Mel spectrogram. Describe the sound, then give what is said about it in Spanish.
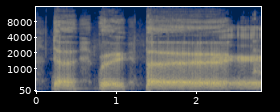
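A strained, guttural vocal grunt like a strangled chicken: two short croaking bursts followed by a longer, sustained raspy groan, loud and harsh with a buzzing, gravelly tone. “Mi, pinche gutural salió como pollo ahorcado, güey.”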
